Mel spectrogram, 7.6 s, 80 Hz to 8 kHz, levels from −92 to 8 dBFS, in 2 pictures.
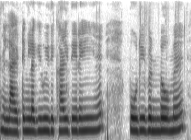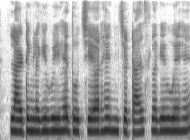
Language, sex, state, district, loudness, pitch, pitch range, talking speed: Hindi, female, Uttarakhand, Tehri Garhwal, -13 LUFS, 220 Hz, 215-220 Hz, 175 wpm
